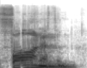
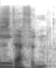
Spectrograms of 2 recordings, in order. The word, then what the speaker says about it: Stephan: How do you pronounce that? Stefan. That's usually Stefan. Like Steph Curry.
